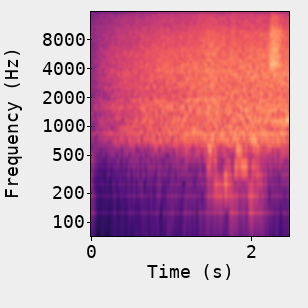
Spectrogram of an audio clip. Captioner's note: wild applause and cheering for 17 seconds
